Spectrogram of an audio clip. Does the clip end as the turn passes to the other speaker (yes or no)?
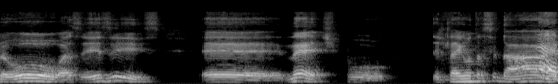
yes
